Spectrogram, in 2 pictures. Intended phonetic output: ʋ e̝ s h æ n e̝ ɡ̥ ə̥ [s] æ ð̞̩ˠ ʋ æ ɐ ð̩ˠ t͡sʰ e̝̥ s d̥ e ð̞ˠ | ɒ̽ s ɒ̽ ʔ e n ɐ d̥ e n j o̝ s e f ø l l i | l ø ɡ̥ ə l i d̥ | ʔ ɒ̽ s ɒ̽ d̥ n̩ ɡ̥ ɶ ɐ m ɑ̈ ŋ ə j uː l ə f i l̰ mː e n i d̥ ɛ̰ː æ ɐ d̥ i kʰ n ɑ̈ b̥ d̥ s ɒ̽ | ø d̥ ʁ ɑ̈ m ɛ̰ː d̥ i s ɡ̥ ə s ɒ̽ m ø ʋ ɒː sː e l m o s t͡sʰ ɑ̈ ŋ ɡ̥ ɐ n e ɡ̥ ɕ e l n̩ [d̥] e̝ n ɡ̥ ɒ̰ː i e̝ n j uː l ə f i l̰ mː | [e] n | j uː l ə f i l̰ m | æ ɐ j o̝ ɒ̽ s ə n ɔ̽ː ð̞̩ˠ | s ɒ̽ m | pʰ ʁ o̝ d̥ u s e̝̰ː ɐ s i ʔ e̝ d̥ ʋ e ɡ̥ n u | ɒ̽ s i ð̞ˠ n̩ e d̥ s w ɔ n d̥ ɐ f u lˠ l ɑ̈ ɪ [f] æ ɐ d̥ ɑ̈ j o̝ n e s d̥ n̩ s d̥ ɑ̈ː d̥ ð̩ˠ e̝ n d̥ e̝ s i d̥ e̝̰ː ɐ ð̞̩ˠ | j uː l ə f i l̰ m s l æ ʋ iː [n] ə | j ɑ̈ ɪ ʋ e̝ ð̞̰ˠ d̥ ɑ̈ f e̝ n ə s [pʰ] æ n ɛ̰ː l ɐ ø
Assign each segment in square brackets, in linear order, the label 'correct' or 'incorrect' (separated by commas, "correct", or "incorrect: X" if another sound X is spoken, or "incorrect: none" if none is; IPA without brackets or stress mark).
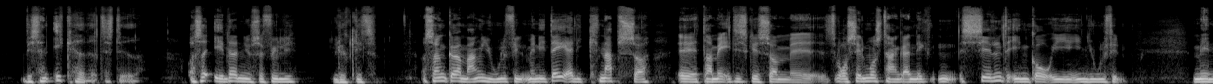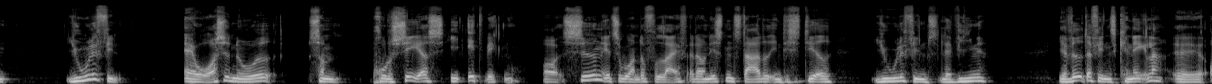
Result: incorrect: h, correct, correct, correct, correct, incorrect: kʰ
